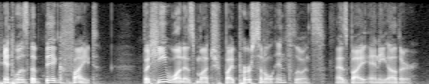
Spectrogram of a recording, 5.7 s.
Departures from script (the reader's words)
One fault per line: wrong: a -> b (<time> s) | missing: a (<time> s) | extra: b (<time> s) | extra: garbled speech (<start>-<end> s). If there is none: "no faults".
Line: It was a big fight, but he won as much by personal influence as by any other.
wrong: a -> the (0.4 s)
